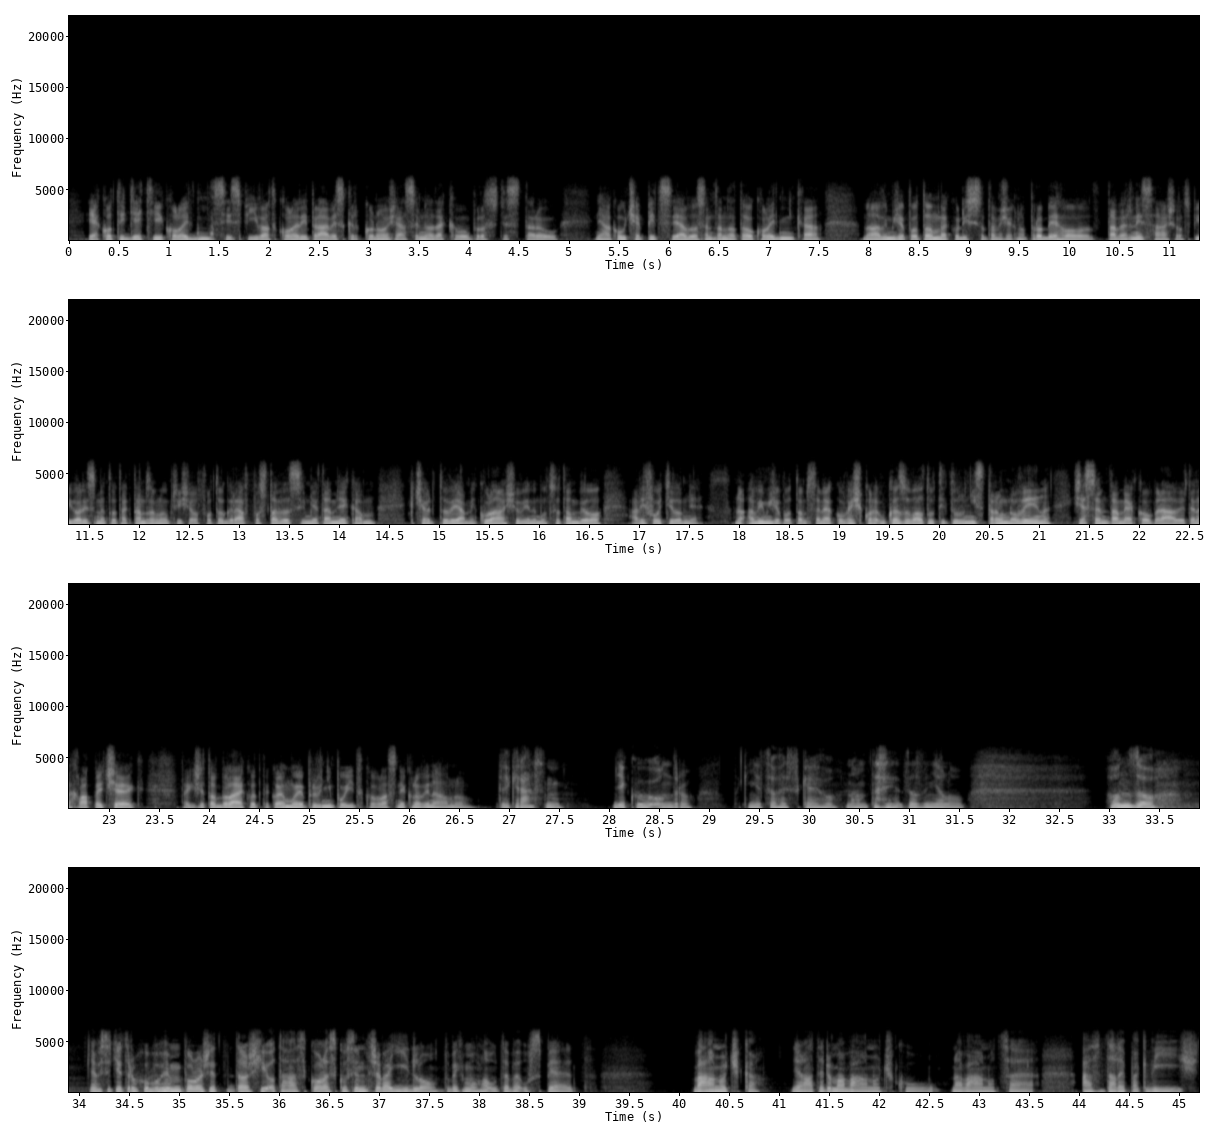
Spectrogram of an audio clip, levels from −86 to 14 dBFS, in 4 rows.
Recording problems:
high frequencies cut off; noticeable; nothing above 5.5 kHz

